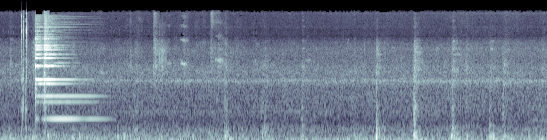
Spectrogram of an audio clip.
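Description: Electric suburban train running on rails, heard from on board: a steady rumble with a faint high whine. About a second in, a loud metallic clang rings out and dies away over a second or so. In the second half the wheels click sharply over rail joints several times.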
